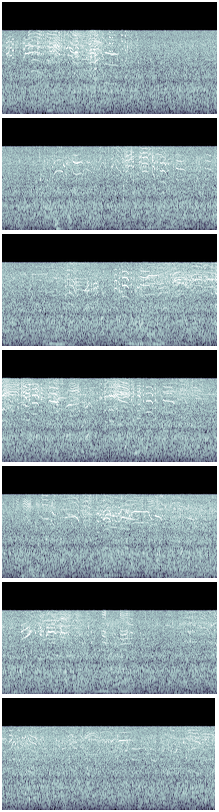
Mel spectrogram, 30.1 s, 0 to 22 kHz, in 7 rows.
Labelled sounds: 0.5	1.6	Pacific white-sided dolphin, 1.4 to 4.6 kHz
2.0	2.4	Pacific white-sided dolphin, 1.0 to 8.0 kHz
5.7	5.9	Pacific white-sided dolphin, 5.5 to 5.8 kHz
7.4	7.7	Pacific white-sided dolphin, 3.8 to 4.3 kHz
9.2	10.4	Pacific white-sided dolphin, 2.7 to 6.8 kHz
11.4	13.0	Pacific white-sided dolphin, 2.4 to 7.0 kHz
14.2	14.5	Pacific white-sided dolphin, 2.8 to 3.1 kHz
14.9	15.5	Pacific white-sided dolphin, 3.8 to 6.9 kHz
16.0	16.4	Pacific white-sided dolphin, 3.0 to 6.5 kHz
18.4	20.2	Pacific white-sided dolphin, 2.7 to 7.5 kHz
21.8	22.9	Pacific white-sided dolphin, 2.6 to 7.9 kHz
25.1	25.4	Pacific white-sided dolphin, 2.3 to 7.4 kHz
27.8	28.7	Pacific white-sided dolphin, 3.3 to 6.4 kHz
29.4	30.0	Pacific white-sided dolphin, 5.5 to 6.8 kHz

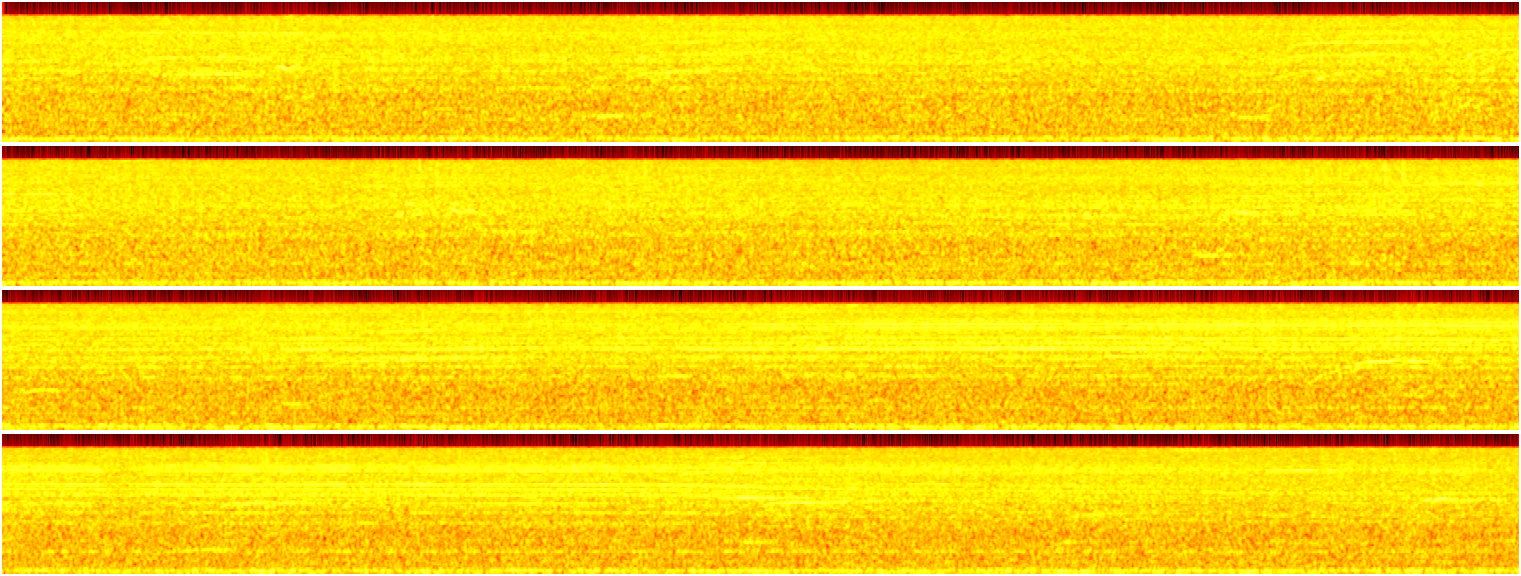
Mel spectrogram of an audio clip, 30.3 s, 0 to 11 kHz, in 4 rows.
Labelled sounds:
3.2	3.5	killer whale, 1.3 to 2.9 kHz
6.4	7.1	killer whale, 3.0 to 5.1 kHz
26.0	27.1	killer whale, 1.2 to 6.2 kHz
29.8	30.2	killer whale, 2.1 to 2.6 kHz

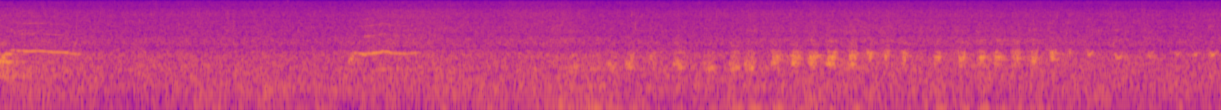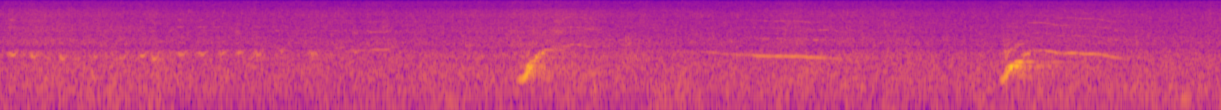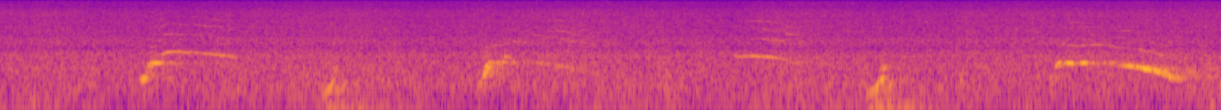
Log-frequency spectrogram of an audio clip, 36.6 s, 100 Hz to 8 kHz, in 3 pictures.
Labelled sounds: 0.0	0.8	humpback whale, 0.78 to 3.2 kHz
3.5	4.1	humpback whale, 0.78 to 3.2 kHz
17.5	18.1	humpback whale, 0.78 to 1.4 kHz
19.3	20.5	humpback whale, 0.78 to 3.5 kHz
22.4	23.5	humpback whale, 0.78 to 3.9 kHz
26.0	26.8	humpback whale, 0.78 to 3.1 kHz
30.0	30.2	humpback whale, 1.9 to 2.4 kHz
31.7	32.3	humpback whale, 0.78 to 3.5 kHz
35.0	36.1	humpback whale, 0.84 to 1.5 kHz

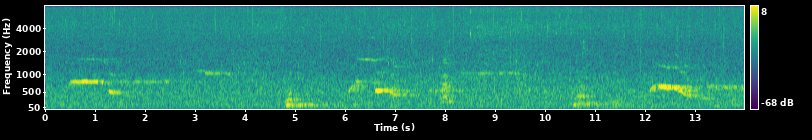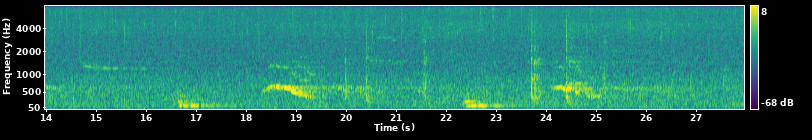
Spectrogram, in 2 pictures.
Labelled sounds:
0.5	1.3	humpback whale, 0.78 to 1.7 kHz
3.0	3.5	humpback whale, 1.0 to 1.2 kHz
6.2	6.7	humpback whale, 1.5 to 1.7 kHz
12.2	12.7	humpback whale, 1.2 to 1.5 kHz
14.7	15.3	humpback whale, 1.2 to 1.5 kHz
18.4	18.9	humpback whale, 1.2 to 1.4 kHz
20.6	21.2	humpback whale, 1.4 to 3.1 kHz
23.7	24.0	humpback whale, 1.3 to 1.7 kHz

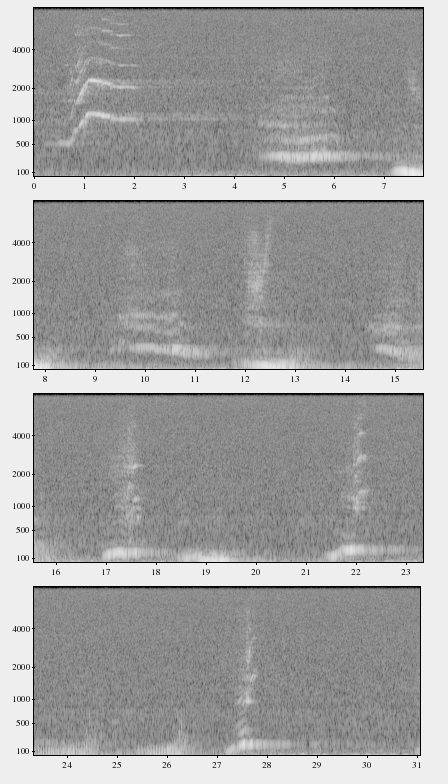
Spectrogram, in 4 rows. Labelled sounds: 0.6	2.1	humpback whale, 0.80 to 6.8 kHz
4.5	5.1	humpback whale, 0.80 to 0.99 kHz
5.6	5.9	humpback whale, 1.2 to 1.3 kHz
7.5	7.7	humpback whale, 1.6 to 2.1 kHz
9.4	10.3	humpback whale, 0.80 to 1.2 kHz
12.0	12.4	humpback whale, 1.6 to 2.2 kHz
17.3	17.7	humpback whale, 2.2 to 2.5 kHz
21.6	22.3	humpback whale, 0.83 to 2.9 kHz
28.3	28.7	humpback whale, 0.83 to 1.3 kHz

